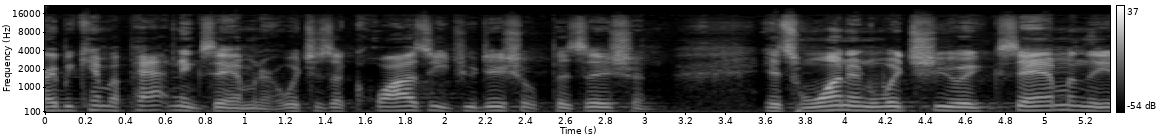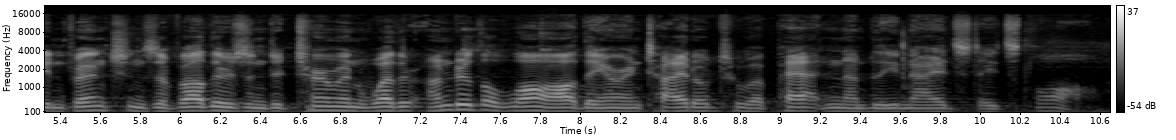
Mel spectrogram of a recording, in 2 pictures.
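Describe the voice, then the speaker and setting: A middle-aged or older man running for judge, giving a halting, earnest closing statement. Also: medium pitch. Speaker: candidate for district judge.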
